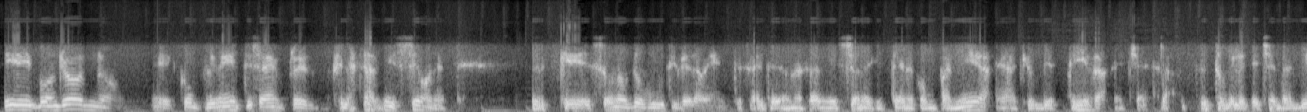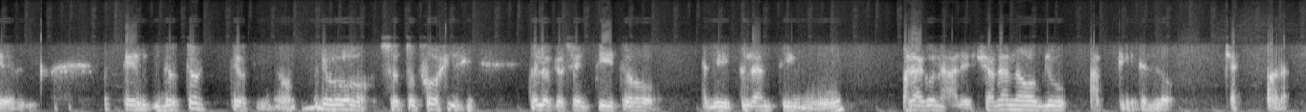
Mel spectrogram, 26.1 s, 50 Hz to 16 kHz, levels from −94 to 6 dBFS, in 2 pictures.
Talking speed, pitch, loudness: 110 wpm, 150 Hz, -13 LUFS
